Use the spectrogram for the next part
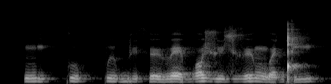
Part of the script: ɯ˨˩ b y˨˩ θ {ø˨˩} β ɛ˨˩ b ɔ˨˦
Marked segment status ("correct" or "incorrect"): correct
